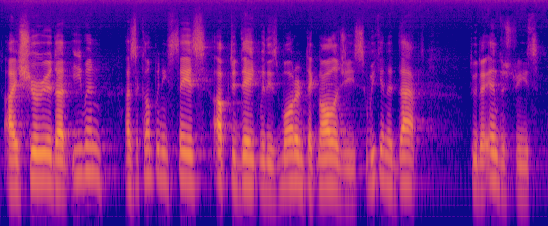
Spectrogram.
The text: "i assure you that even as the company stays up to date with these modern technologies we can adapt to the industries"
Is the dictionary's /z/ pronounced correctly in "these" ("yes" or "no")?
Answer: yes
